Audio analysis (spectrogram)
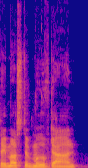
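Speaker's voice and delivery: loud call out across a distance. Voicing a man in the scene: calling out. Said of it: "you hear this guy call out".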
